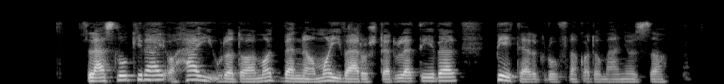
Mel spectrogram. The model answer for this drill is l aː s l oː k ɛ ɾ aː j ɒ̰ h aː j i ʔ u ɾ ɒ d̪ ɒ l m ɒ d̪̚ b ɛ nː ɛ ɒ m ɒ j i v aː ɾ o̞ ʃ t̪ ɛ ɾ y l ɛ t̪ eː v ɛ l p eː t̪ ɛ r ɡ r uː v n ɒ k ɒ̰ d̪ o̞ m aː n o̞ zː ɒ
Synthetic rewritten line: l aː s l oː k i ɾ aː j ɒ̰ h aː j i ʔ u ɾ ɒ d̪ ɒ l m ɒ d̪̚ b ɛ nː ɛ ɒ m ɒ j i v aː ɾ o̞ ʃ t̪ ɛ ɾ y l ɛ t̪ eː v ɛ l p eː t̪ ɛ r ɡ r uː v n ɒ k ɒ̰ d̪ o̞ m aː ɲ o̞ zː ɒ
